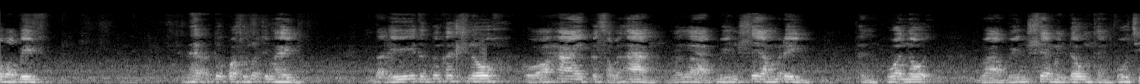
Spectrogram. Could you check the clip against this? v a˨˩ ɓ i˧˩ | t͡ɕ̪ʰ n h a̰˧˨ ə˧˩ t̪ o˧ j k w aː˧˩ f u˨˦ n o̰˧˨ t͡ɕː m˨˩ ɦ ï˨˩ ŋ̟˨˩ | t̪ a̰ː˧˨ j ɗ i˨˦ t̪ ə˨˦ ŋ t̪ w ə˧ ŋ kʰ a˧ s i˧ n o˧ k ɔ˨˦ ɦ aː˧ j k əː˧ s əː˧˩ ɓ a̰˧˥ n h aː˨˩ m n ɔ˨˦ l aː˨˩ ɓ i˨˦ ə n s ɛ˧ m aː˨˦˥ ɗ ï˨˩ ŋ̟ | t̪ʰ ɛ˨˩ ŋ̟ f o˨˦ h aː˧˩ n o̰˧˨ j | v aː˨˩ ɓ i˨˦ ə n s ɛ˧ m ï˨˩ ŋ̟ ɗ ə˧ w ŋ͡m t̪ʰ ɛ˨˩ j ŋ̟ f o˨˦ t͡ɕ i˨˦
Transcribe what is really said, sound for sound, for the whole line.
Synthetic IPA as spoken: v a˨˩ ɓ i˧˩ | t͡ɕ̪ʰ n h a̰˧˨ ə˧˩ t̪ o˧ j k w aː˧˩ s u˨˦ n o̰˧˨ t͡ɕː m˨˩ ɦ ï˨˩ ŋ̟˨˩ | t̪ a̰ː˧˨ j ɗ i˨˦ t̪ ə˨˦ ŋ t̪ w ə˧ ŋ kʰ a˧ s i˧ n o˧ k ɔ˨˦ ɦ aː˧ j k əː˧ s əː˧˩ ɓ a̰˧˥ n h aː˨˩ ŋ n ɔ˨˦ l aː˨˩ ɓ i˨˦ ə n s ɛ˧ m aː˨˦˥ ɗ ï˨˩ ŋ̟ | t̪ʰ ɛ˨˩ ŋ̟ f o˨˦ h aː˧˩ n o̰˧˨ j | v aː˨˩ ɓ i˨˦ ə n s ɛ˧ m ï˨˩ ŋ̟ ɗ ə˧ w ŋ͡m t̪ʰ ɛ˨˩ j ŋ̟ f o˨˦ t͡ɕ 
